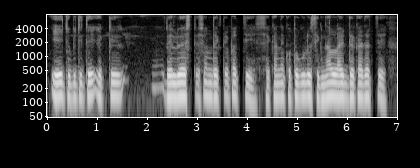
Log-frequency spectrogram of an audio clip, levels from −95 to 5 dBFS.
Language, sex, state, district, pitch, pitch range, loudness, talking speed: Bengali, male, Assam, Hailakandi, 130 Hz, 125-135 Hz, -16 LUFS, 120 wpm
